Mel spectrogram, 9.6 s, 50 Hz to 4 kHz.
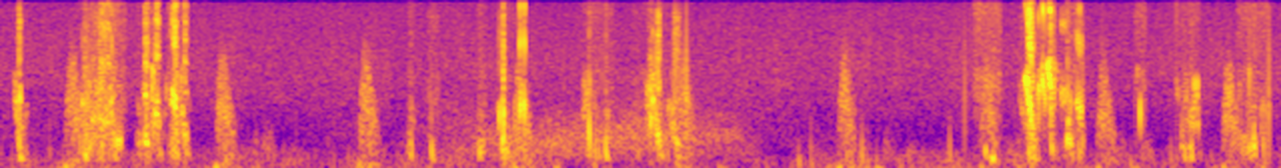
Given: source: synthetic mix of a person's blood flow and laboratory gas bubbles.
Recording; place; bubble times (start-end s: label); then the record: Doppler ultrasound of blood flow; subclavian vein
0.09-0.21 s: bubbles
0.56-0.94 s: bubbles
1.01-1.43 s: bubbles
3.05-3.12 s: bubbles
3.20-3.29 s: bubbles
3.57-3.66 s: bubbles
3.71-3.96 s: bubbles
4.37-4.59 s: bubbles
4.73-5.15 s: bubbles
7.30-7.50 s: bubbles
7.63-8.14 s: bubbles
8.51-8.58 s: bubbles
8.81-9.01 s: bubbles
9.27-9.52 s: bubbles
From the record:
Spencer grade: 3 (all of the cardiac periods contain showers or single bubble signals, but not dominating or overriding the cardiac motion signals); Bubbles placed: anywhere in the cardiac cycle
